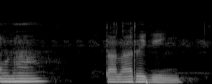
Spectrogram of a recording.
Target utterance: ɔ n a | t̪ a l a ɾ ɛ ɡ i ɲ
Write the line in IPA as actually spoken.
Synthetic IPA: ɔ n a | t̪ a l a ɾ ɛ ɡ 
